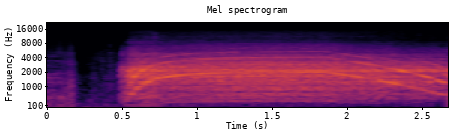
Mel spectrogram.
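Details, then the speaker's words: Porter-Cable model 2621 3/8-inch corded electric drill run at speed 1 and speed 2 in hammer mode, then drill mode; quick spin-up to a steady, even high whine with no grinding or rattle. Normal running. "Alright, that's speed 1. Speed 2. And those were both in hammer mode, and here's drill mode."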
